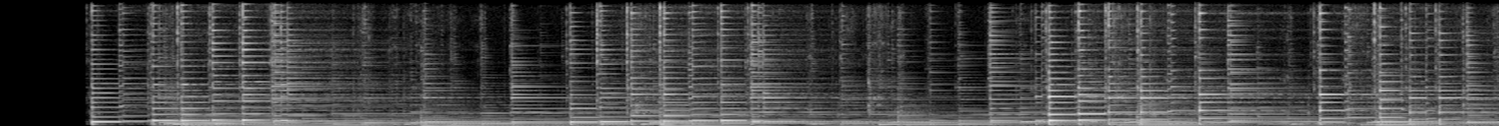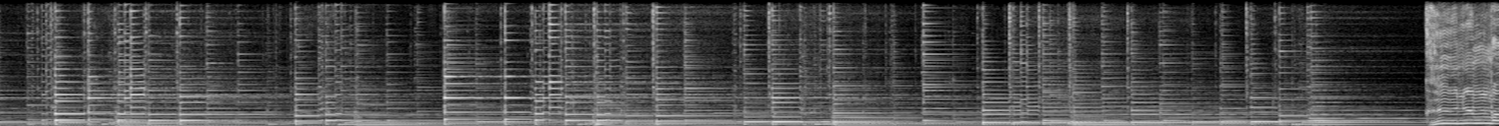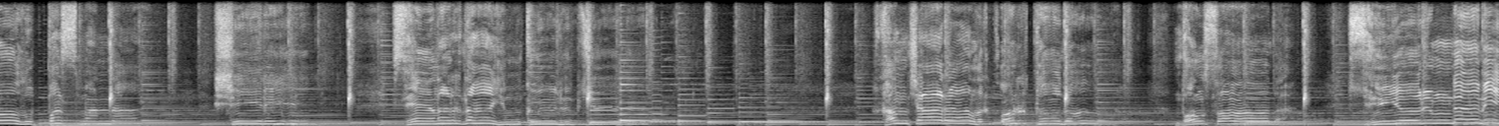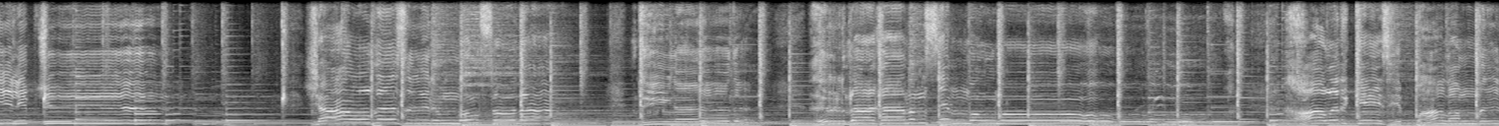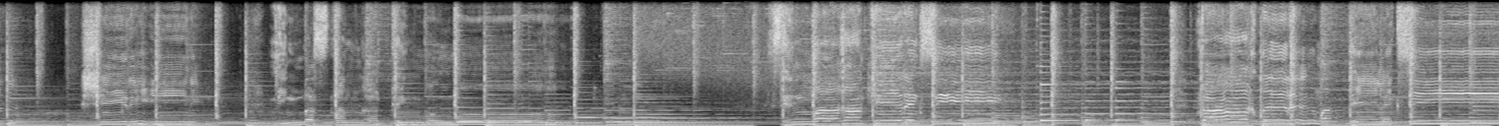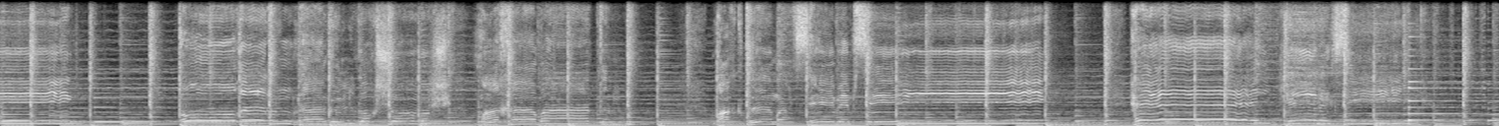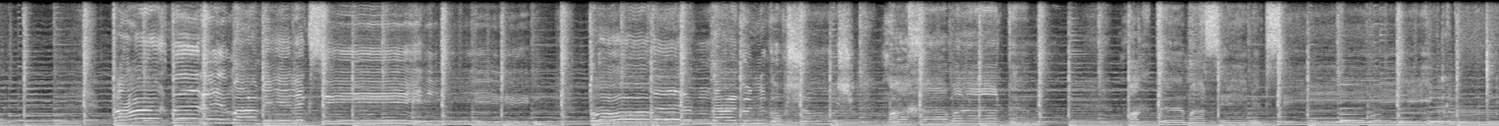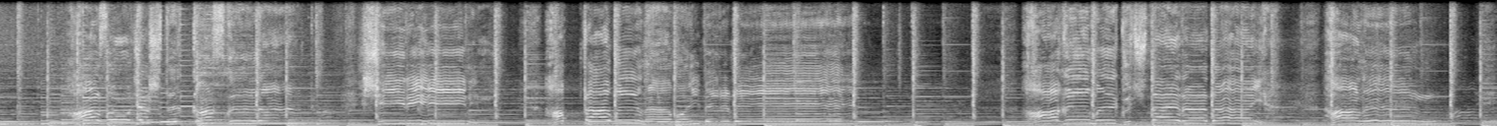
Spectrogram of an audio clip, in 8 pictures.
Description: Трек размещён в разделе Русские песни / Киргизская музыка.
